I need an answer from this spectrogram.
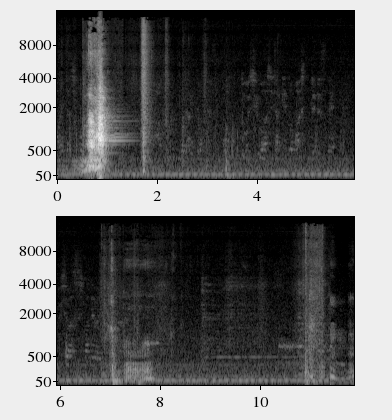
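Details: One of two Shiba Inus gives a sharp, loud bark, then a shorter yip, followed by softer grumbles, apparently objecting to being touched by the other's paw.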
